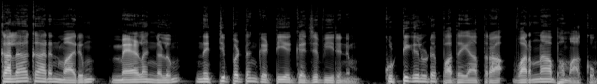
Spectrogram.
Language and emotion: Malayalam, neutral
